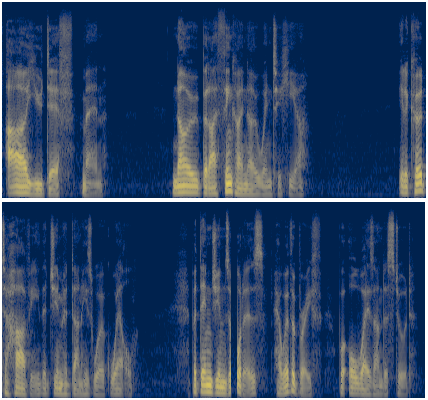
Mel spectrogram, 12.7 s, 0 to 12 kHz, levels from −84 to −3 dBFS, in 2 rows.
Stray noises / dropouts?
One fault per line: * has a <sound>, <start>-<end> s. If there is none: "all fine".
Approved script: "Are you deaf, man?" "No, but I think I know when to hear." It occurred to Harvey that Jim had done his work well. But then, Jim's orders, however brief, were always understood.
* has a dropout, 9.8-9.9 s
